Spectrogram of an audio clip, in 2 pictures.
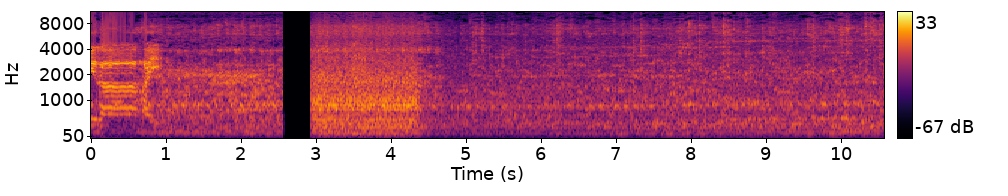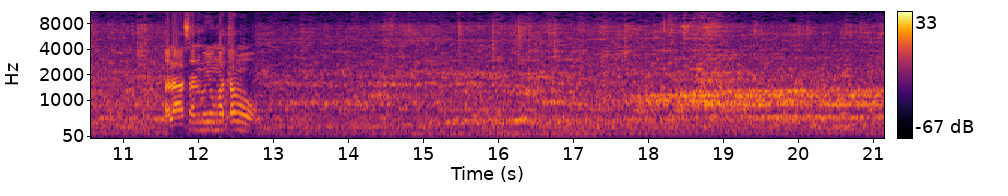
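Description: A truck engine hums steadily inside the cab.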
